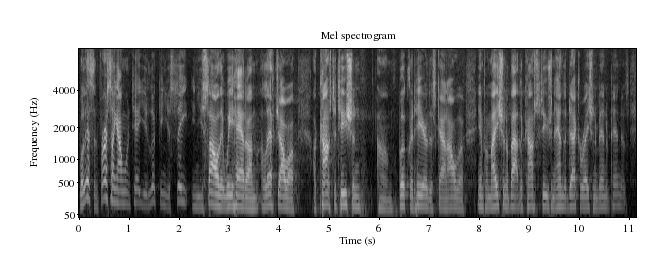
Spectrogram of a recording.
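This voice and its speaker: A man with a Southern US accent talks at a very fast pace in a bright, sharp, fairly high voice with ordinary pitch variation, on a very clean recording with a silent background. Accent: Southern US (Georgia). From US South, Georgia (Columbus). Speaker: storyteller, salesman. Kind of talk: storytelling to a live audience. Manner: animated, gestures with hands.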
